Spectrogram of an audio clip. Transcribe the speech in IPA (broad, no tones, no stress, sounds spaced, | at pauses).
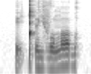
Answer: ḛ ǃʼ ɘ j v o ŋ ɔ ɡ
